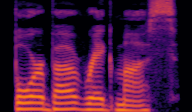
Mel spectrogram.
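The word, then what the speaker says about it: borborygmus: is on love overload word three borar rigmas pronunciation borar rigmas meaning the rumbling sound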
